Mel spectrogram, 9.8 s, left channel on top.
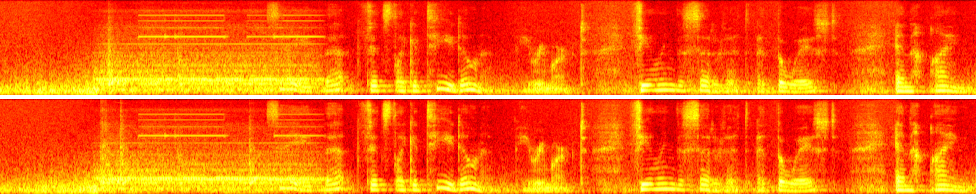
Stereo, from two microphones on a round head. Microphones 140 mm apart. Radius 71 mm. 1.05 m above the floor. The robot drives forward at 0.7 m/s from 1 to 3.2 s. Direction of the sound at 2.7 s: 20° right (ahead or behind).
